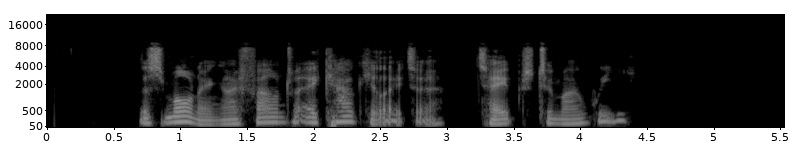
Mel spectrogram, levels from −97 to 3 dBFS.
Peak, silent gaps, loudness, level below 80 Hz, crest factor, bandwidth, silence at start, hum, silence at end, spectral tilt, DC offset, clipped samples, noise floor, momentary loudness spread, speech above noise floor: -24 dBFS; 3.05-3.21 s; -47 LUFS; -76 dBFS; 24 dB; 9 kHz; 0.7 s; none; 1.2 s; -4 dB/octave; under 0.1%; under 0.1%; under -90 dBFS; 11 LU; over 43 dB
